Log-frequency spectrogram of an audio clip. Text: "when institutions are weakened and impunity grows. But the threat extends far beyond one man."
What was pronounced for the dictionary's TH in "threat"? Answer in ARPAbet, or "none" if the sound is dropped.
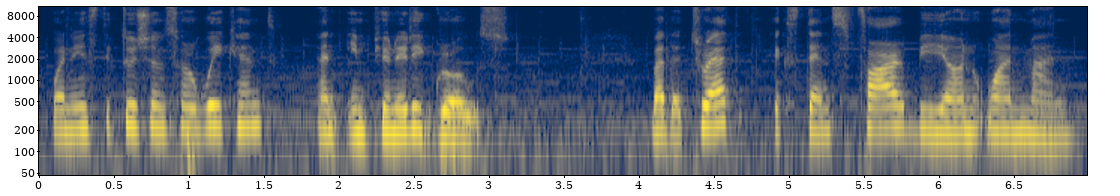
T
